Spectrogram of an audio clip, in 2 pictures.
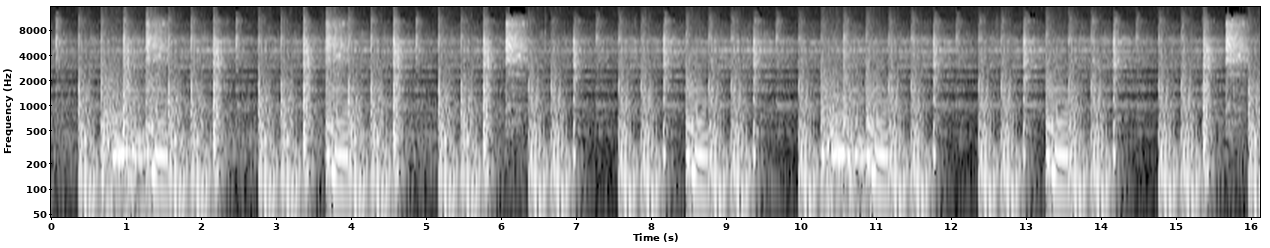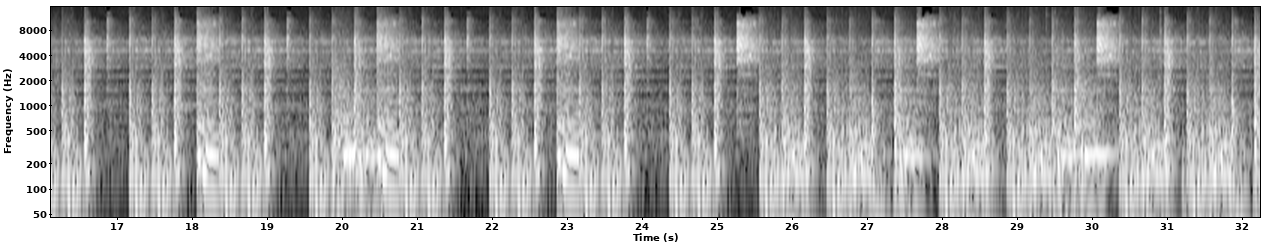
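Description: Akai XR20 drum machine playing a repeating beat of kick, snare and rimshot over a synth bassline, with short drops in level about every two seconds.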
